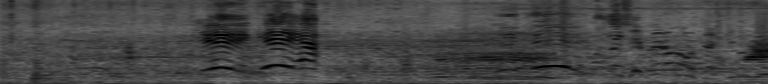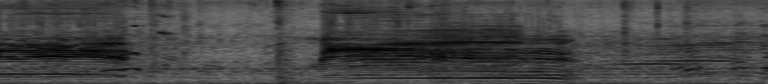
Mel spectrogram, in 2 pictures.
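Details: Cattle at an Indonesian livestock trade, one cow enraged and charging during haggling; several loud, drawn-out harmonic moos, some rising then falling, over a background of crowd chatter and men talking.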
